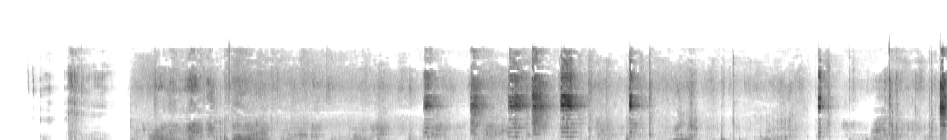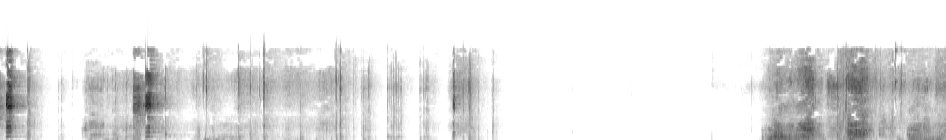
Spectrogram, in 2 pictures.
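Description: A Basset Hound makes a rapid string of deep, harmonic yelps, moans and grumbles that come in uneven bursts. High, sharp squeaks from a squeaker toy cut in between, then there is a short silence before a final loud burst.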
